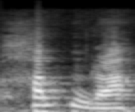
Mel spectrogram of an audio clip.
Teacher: 그래서 예를 들자면요. 함락 같은 경우에서 미음하고 리을이 만나면은 이 리을이 니은으로 바뀌는 경우를 들 수 있겠어요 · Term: 비음화 2번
